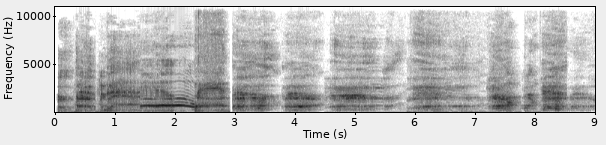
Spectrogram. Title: some girls burping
